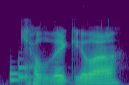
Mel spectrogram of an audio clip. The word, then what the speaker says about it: Caligula: Apparently why we call the emperor Calula. I don't know if I'm pronouncing it right.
